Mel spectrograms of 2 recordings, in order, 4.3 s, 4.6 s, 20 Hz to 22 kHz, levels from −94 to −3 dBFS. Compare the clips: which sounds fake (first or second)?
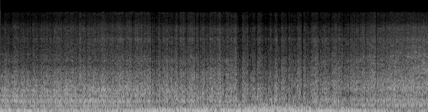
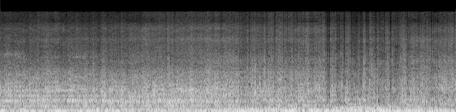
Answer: second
